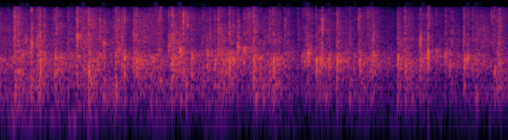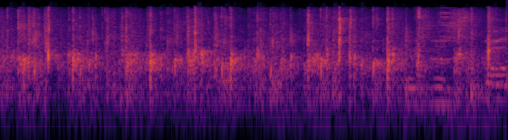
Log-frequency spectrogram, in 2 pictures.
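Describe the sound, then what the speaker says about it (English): Dinner audience applauding, a dense, steady clapping from many people in a hall that fills the whole stretch without pause, with a voice faintly heard within it. "give yourselves a round of applause"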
